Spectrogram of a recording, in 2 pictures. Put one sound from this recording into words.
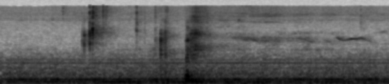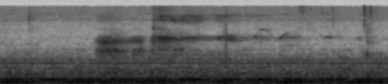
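A woman bites and chews a crunchy snack.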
